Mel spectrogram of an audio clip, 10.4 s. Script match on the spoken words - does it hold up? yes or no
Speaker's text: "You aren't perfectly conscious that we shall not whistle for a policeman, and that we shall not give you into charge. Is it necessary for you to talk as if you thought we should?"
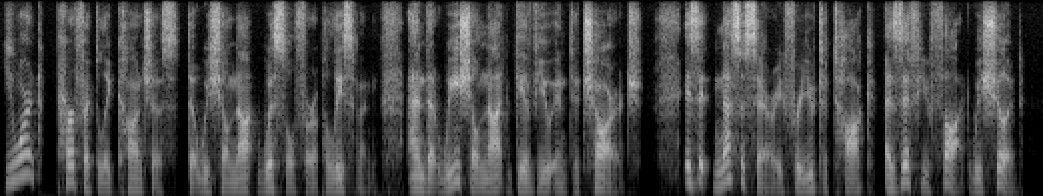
yes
